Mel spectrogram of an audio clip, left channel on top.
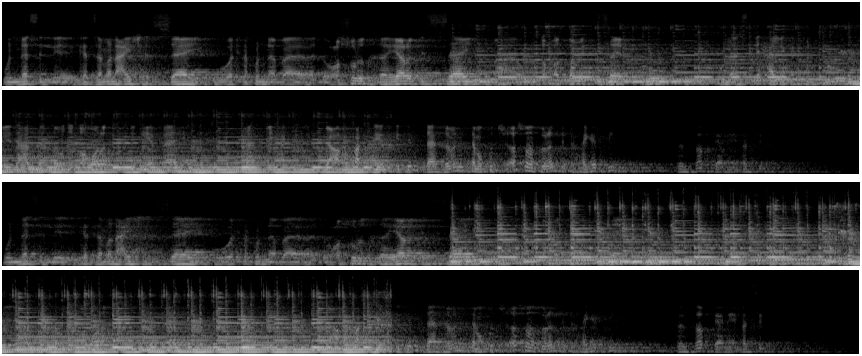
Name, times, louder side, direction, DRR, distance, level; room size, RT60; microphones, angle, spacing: voice 1, 0.0-6.7 7.1-10.5 11.0-14.7, left 2 dB, 75° left, 6 dB, 0.9 m, -36 dB
sound 1, 4.5-12.5, right 4 dB, 55° right, 0.4 m, -28 dB
voice 2, 15.3-16.2, right 2 dB, 75° right, 7 dB, 0.8 m, -46 dB
16.0 x 11.5 x 3.2 m, 2.1 s
head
